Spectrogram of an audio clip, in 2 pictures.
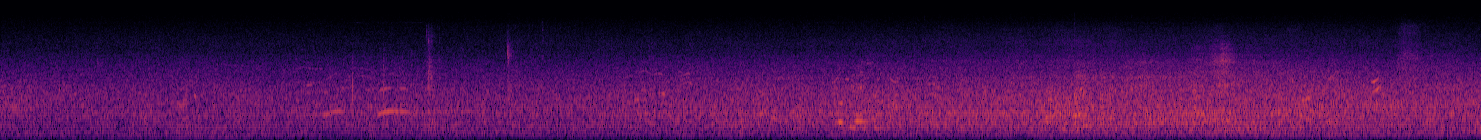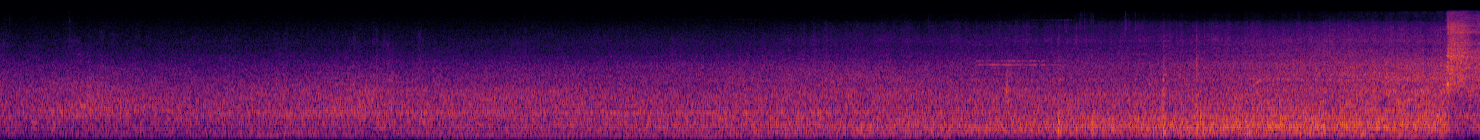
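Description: A railcar engine rumbles as it approaches and grows steadily louder.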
